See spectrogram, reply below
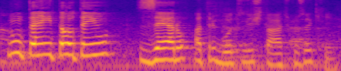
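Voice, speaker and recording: Chatty Rio teacher checking in with the class. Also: male voice, sits high, very animated, fairly quick. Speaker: exam-prep teacher. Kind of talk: live classroom lecture.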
